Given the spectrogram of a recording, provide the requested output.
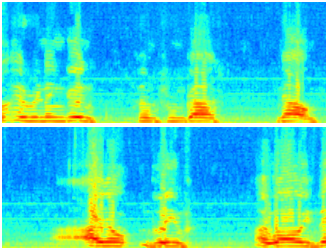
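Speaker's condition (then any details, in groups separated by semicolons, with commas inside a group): Cerebral palsy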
